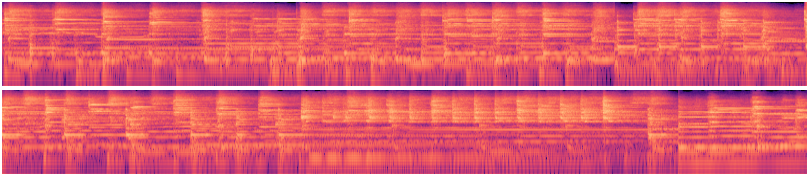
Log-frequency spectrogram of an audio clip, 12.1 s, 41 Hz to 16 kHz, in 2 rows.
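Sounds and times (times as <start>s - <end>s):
gamelan metallophones ringing: 0.0s - 12.0s.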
